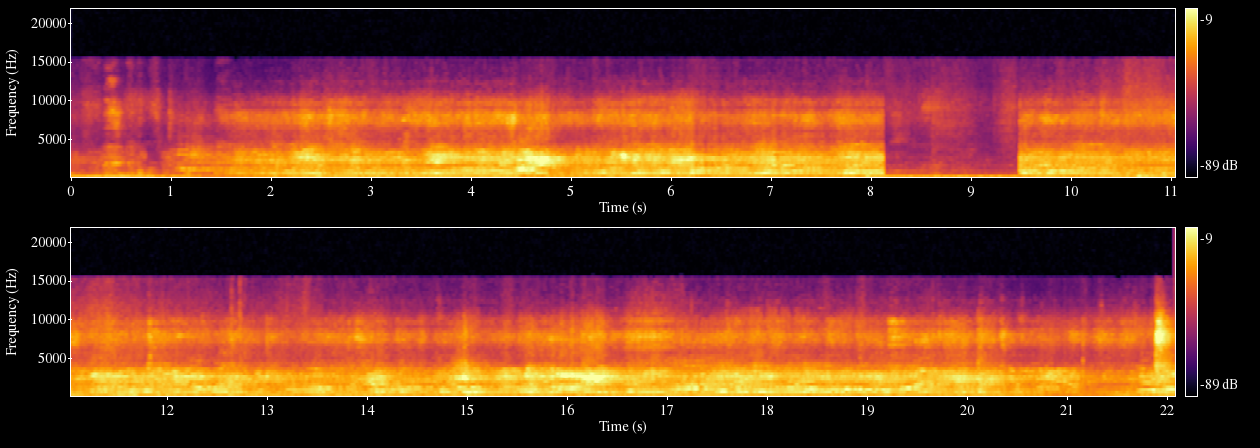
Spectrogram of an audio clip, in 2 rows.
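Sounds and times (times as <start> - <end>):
stadium background noise: 0.0 - 22.0
players and crowd calling out: 1.0 - 8.2, 9.5 - 22.0.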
